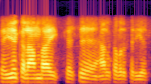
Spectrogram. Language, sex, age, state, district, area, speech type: Urdu, male, 30-45, Bihar, East Champaran, urban, conversation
